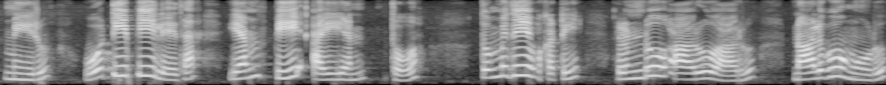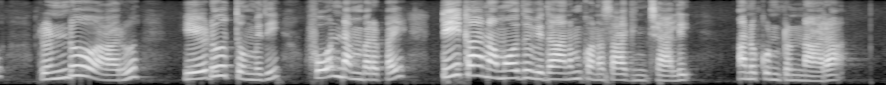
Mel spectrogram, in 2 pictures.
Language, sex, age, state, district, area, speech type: Telugu, female, 30-45, Andhra Pradesh, Guntur, rural, read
